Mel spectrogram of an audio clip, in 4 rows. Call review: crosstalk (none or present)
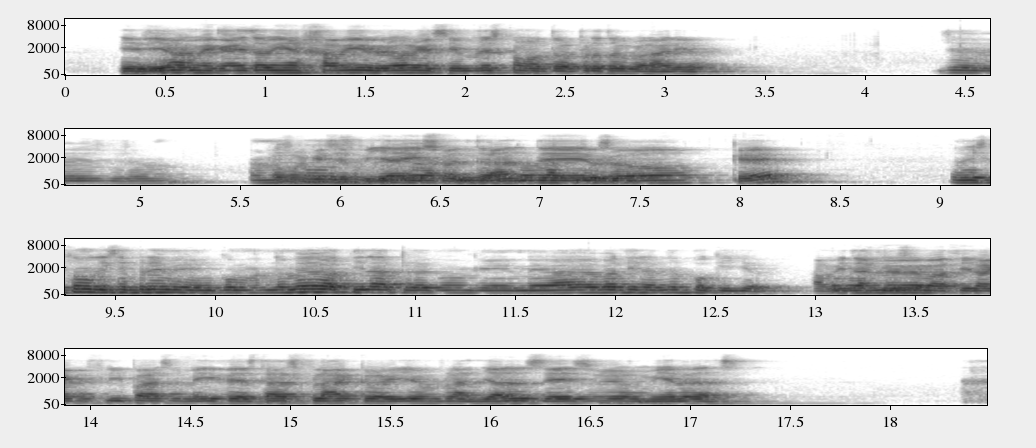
present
